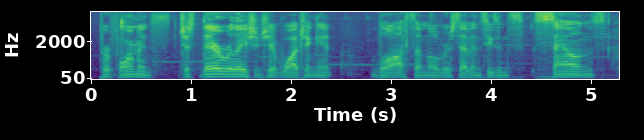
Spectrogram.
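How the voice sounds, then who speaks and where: A man's voice: fairly low pitch, darkish tone. A man co-hosting a podcast in casual chat, enthusiastic and rambling, often trailing off and restarting. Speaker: podcast co-host.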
